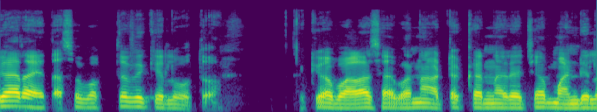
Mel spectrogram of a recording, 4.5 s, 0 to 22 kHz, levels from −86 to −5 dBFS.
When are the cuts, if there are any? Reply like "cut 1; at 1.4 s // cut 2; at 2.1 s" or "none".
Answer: cut 1; at 2.3 s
